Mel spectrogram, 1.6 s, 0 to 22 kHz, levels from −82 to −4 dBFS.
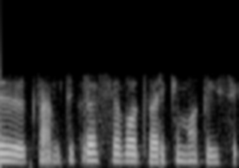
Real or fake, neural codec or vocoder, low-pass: real; none; 3.6 kHz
